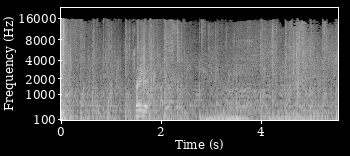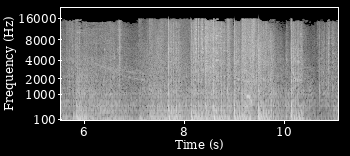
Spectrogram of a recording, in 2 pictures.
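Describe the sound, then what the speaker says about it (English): Rapid bursts of gunfire in the Apex Legends video game, dense and loud across the whole stretch, with heavy thumping shots layered over one another and players talking briefly over the shooting. "He getting shot by the left."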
